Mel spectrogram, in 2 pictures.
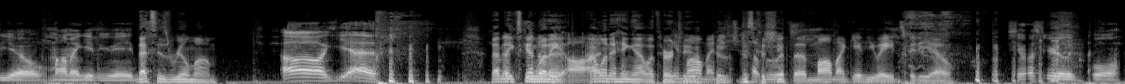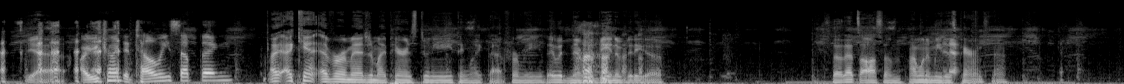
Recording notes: Prank Phone Calls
